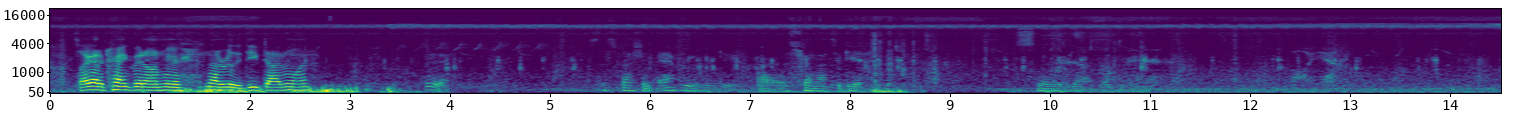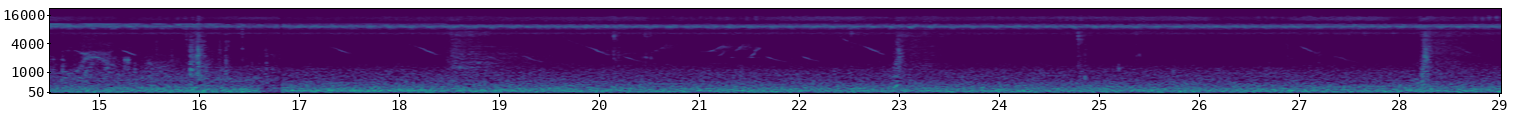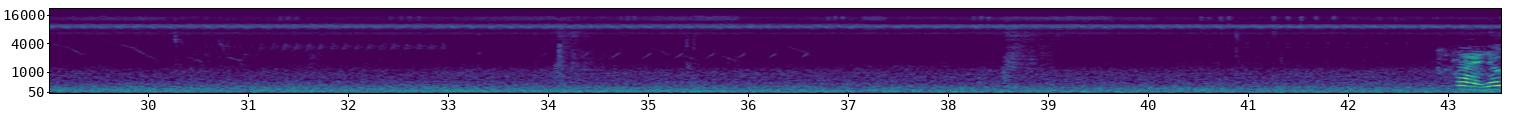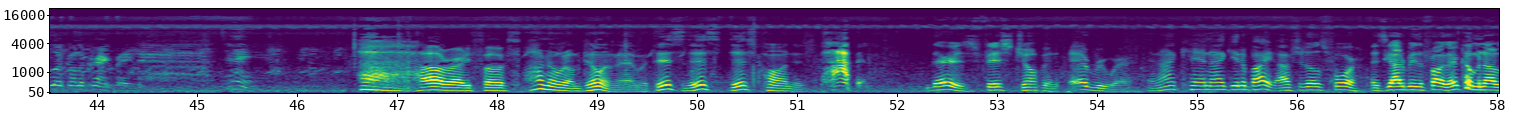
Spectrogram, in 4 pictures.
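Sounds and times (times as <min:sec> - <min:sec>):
insect drone: 0:00.0 - 0:58.0
bird chirps: 0:02.8 - 0:08.5, 0:17.3 - 0:23.1, 0:28.8 - 0:37.0, 0:40.4 - 0:47.2.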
